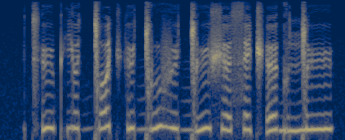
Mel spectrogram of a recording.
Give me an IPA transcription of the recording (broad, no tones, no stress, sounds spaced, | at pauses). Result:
t͡sʼ ʉ pʰ j ɵ ɡ͡ǀ ɔ t͡ʃʼ ʉ ɡ͡ǀ u v ʉ ɡ͡ǀ ʉ ʃ œ s ɛ t͡ʃʼ œ ɡ u ŋ͡ǀ ʉ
